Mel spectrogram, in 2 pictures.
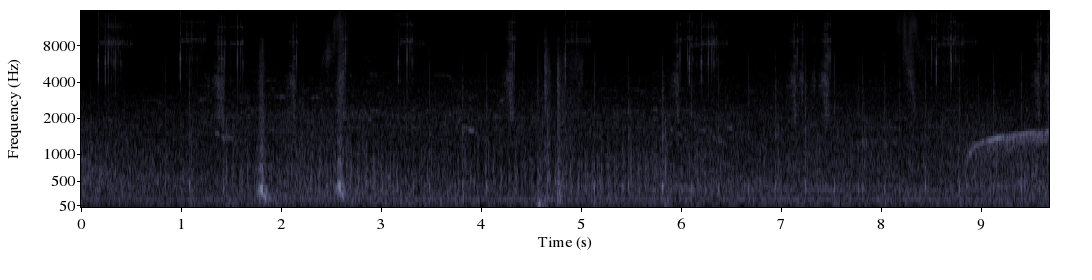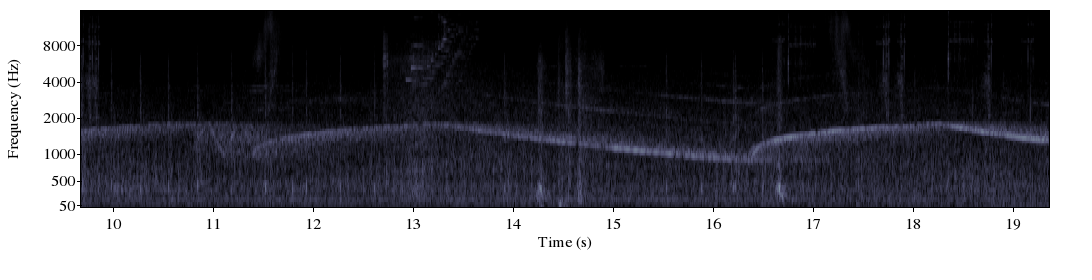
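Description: Short bright chimes ring as coins are picked up.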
